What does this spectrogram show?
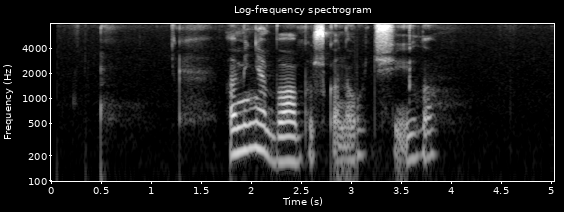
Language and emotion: Russian, sad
